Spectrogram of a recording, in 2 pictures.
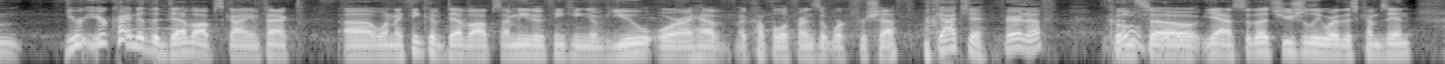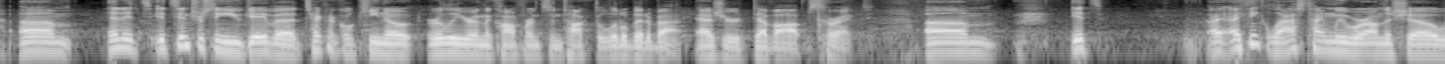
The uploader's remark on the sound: LIVE at Microsoft Ignite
